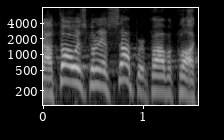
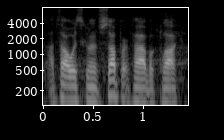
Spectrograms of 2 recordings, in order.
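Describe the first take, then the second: First: It is screamed very loudly. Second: It is said very quietly. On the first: It would not be accepted. The speaker calls it wrong. "I could scream" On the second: It might be accepted. The speaker calls it right. "very low"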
